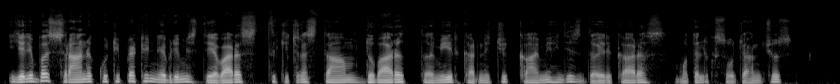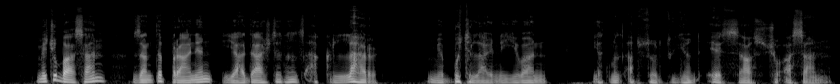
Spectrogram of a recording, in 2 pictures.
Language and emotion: Kashmiri, sad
